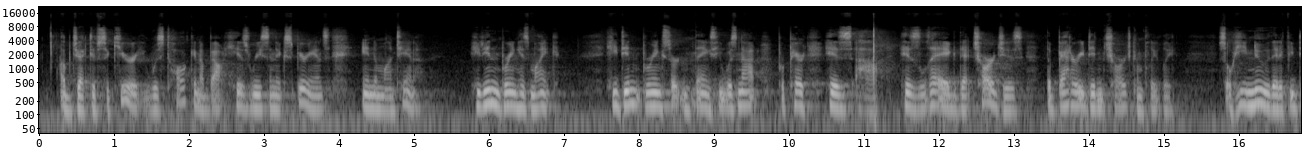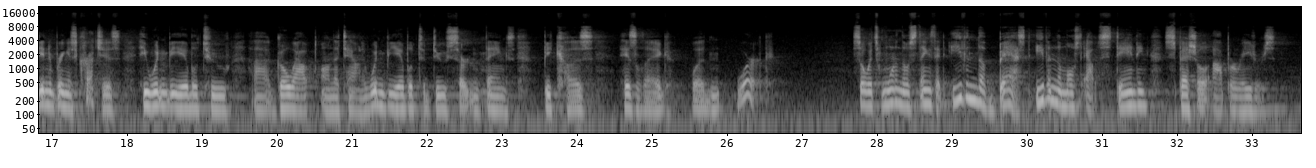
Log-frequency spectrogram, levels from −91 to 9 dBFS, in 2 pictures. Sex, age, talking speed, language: male, 40-59, 150 wpm, English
